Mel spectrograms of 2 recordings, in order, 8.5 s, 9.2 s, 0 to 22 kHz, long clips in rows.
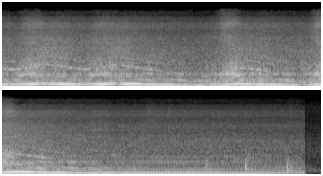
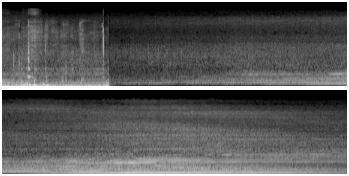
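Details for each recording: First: Catless 2000 Honda Civic (eBay header, test pipe) after adding a resonator installed correctly, slits toward the engine: repeated revs rising and falling with a deep, smooth exhaust note, settling to steady idle. The resonator virtually eliminated the raspiness above 2,800 rpm. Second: 2000 Honda Civic with eBay header, test pipe instead of cat, OE piping, resonator and OE-style muffler, before the added resonator: revs climb from idle with a rising droning exhaust note turning raspy at higher revs, above 2,800 rpm since the cat was removed.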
